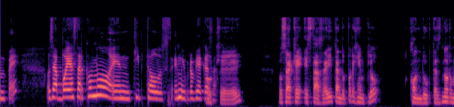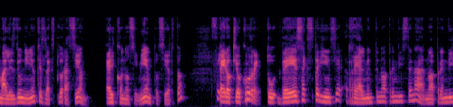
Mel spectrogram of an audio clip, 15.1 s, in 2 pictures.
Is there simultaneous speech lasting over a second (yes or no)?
no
